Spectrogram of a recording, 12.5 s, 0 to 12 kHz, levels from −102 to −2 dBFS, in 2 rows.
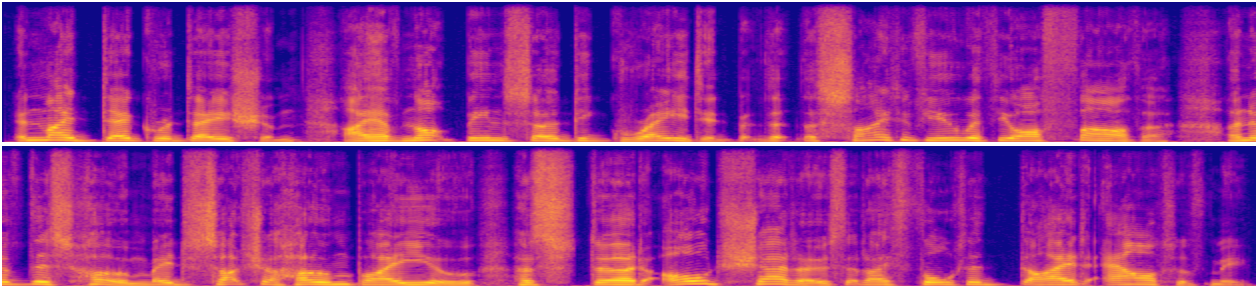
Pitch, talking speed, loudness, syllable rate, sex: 160 Hz, 190 wpm, -19 LUFS, 4.2 syllables/s, male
